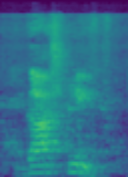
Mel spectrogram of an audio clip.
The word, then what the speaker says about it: ghastly: ये घोस्ट नहीं, ये गोस्ट है, गोस्ट, एच साइलेंट रहता है, गोस्ट होता है, ठीक है, गोस्ट होता है। और होता है गास्टली, GHASTLY, गास्टली, गास्टली।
